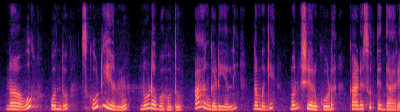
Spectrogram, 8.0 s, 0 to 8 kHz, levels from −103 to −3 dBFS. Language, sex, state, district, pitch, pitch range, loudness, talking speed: Kannada, female, Karnataka, Bellary, 245 Hz, 215-295 Hz, -24 LUFS, 75 wpm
